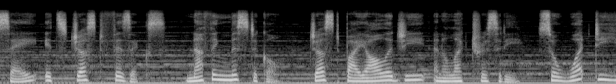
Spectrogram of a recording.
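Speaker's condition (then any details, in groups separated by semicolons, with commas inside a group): No condition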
